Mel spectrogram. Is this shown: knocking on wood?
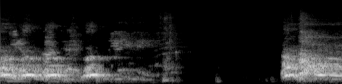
no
